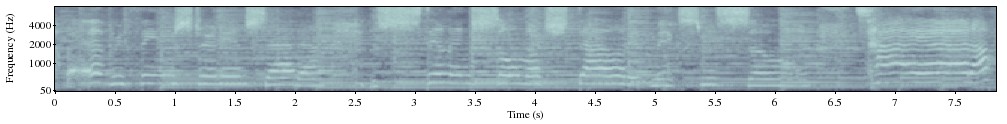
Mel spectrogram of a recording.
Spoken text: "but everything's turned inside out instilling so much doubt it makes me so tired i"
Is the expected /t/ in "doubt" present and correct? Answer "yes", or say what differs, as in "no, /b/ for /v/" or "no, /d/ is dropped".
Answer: yes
